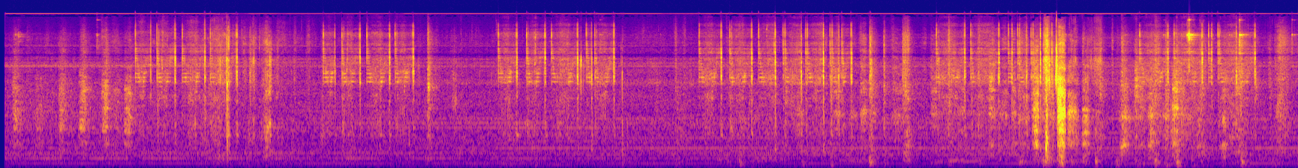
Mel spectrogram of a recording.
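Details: A golden retriever puppy playing with another dog at a home-style dog boarding and daycare in the Blue Hill area, Maine, pants rapidly in short, breathy bursts, with scuffling noises.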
